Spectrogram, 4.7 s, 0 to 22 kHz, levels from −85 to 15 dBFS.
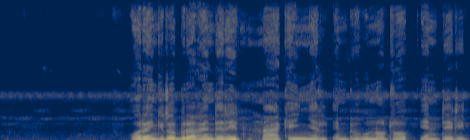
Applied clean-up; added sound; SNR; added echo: none; none; none; none.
